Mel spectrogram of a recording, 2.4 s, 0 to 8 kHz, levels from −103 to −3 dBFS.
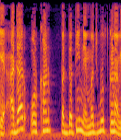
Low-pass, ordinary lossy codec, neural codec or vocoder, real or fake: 7.2 kHz; none; none; real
